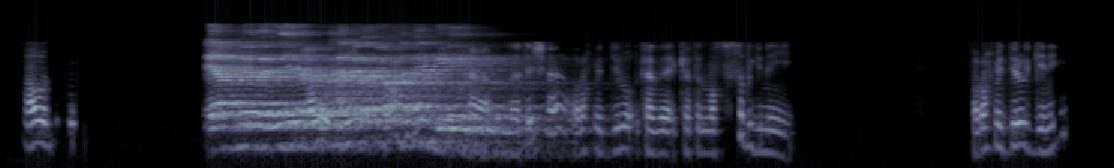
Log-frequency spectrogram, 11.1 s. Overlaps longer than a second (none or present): present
